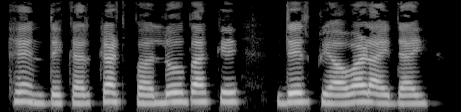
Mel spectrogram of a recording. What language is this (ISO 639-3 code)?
pus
